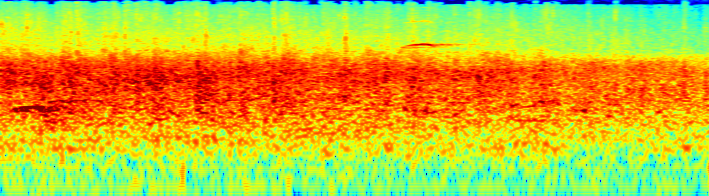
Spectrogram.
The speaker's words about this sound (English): All right, one more hand clap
